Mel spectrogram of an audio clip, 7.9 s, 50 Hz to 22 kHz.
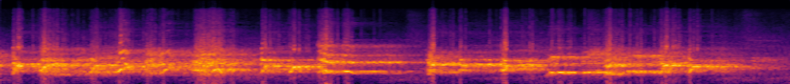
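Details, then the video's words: Continuous din of many dogs at The Barking Lot, 22 September 2017: sharp barks layered over sustained whining and howl-like tones, barely dipping in loudness throughout. "The Barking Lot"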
